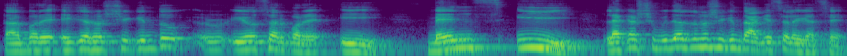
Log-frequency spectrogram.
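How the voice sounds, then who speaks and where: A man teaching an exam-prep lesson, speaking slowly and repeating words so his students can follow. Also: on the high side, a little mellow.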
